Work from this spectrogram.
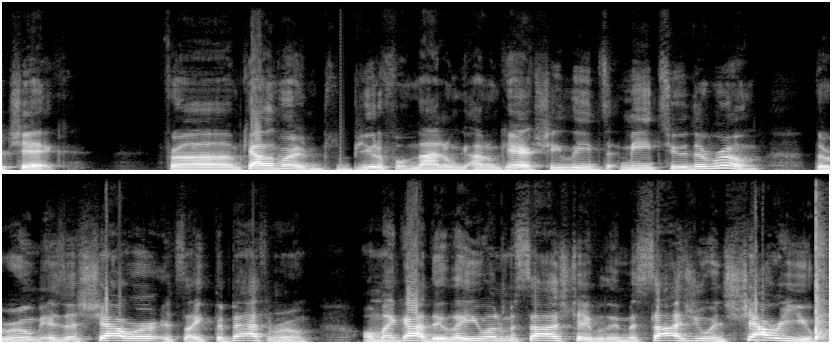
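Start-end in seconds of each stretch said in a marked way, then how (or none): none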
